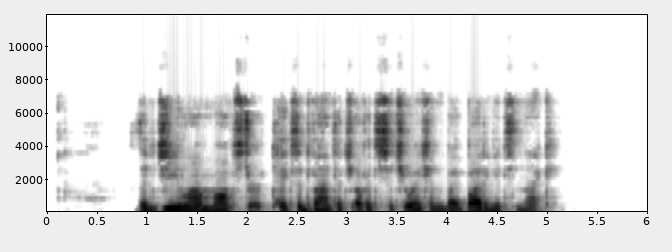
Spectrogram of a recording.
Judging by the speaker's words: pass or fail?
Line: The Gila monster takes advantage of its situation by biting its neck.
pass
